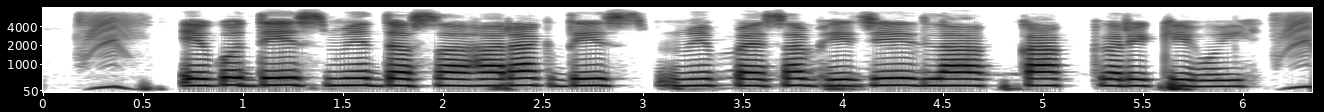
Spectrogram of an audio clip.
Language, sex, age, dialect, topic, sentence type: Bhojpuri, female, 18-24, Western, banking, question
